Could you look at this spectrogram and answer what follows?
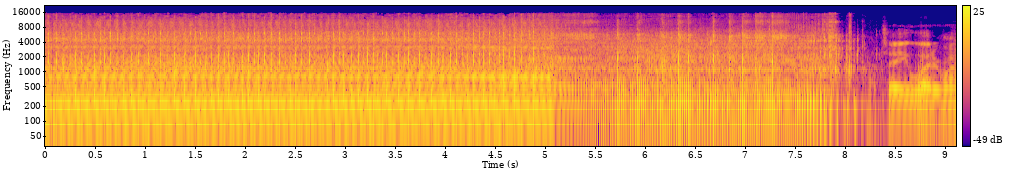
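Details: Yard Machine two-stroke string trimmer after new carburetor, gasket and spark plug, started on choke: crisp, even buzz steady at high speed, easing off cleanly without stumbling; running much better, air filter still to be changed.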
